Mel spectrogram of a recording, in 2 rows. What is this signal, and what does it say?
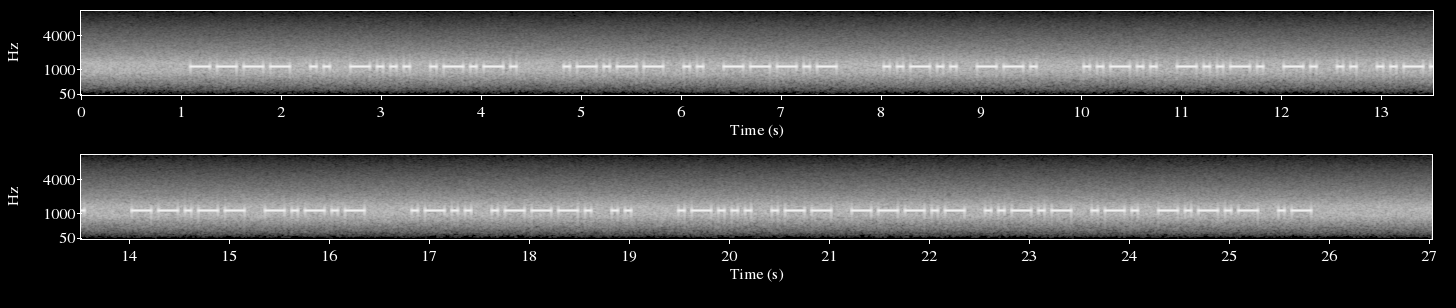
Morse code (Japanese Wabun code), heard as a keyed tone, machine-sent, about 18 wpm, 1150 Hz, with radio static. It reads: ゴハン デス トリ トモダチ アサ カゼ オヤスミナサイ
